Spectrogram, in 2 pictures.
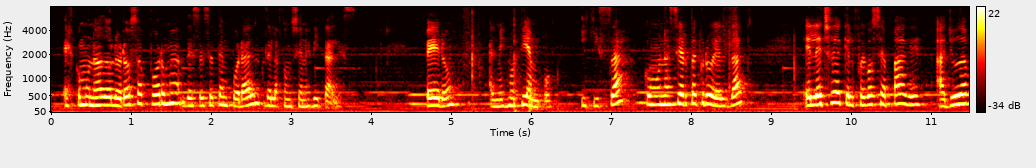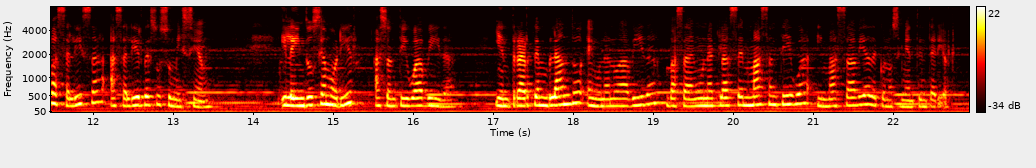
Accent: Venezuela; moved away; mi pasaporte como venezolana

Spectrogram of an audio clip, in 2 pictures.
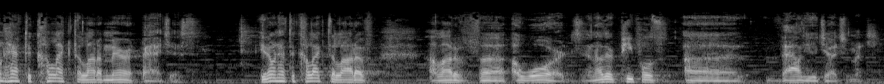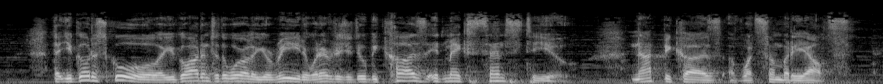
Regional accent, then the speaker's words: Detroit, Michigan, United States; my hometown was Detroit

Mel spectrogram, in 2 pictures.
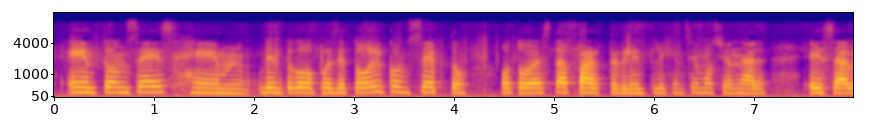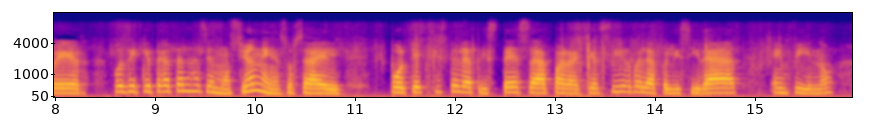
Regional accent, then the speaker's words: Mexicali, Baja California, Mexico; aquí en nuestra bella ciudad de Mexicali, donde de donde soy

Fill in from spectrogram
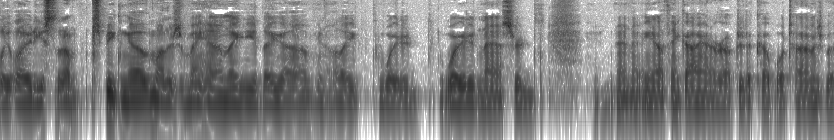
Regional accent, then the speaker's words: Georgia, United States; now in Utah, United States; I'm actually from Georgia, but I've lived in Utah quite a while now, about 15 years

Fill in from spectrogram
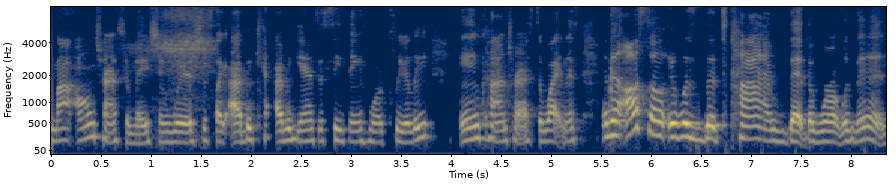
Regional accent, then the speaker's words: Atlanta, Georgia, United States; moved away; also born or lived in Boston; I'm born and raised in Atlanta.

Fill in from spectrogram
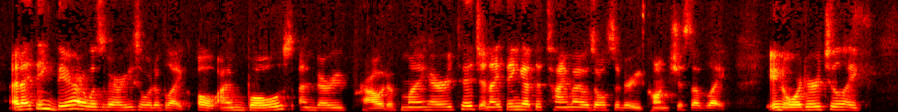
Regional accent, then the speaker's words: Norway; also born or lived in Afghanistan / Pakistan; I grew up in Norway, I was like 5.5 years old when we moved there.

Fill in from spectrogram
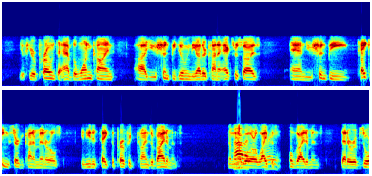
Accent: New York City, New York, United States; moved away; I'm originally from Brooklyn

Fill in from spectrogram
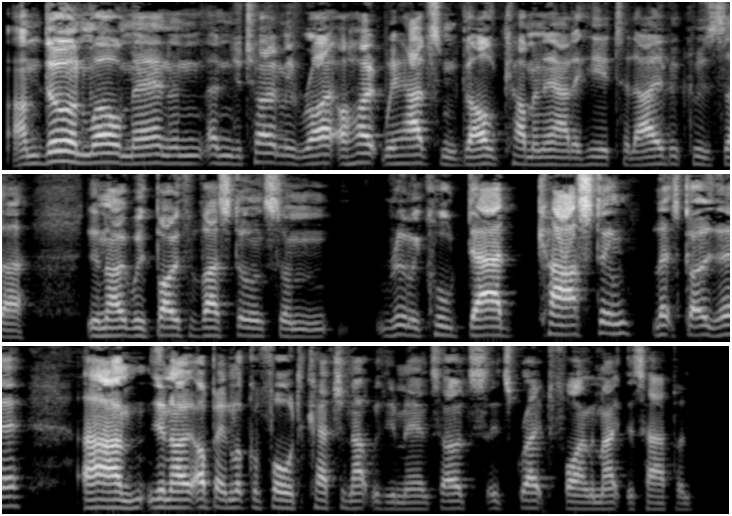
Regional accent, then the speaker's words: Australia

